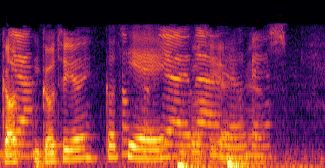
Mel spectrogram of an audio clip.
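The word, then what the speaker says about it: Gotye: Also, Prince announces, I don't know how to pronounce, Gotti, I don't know, winning the Record of the Year. Who? Gautier. Yeah. Gautier? Gautier.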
